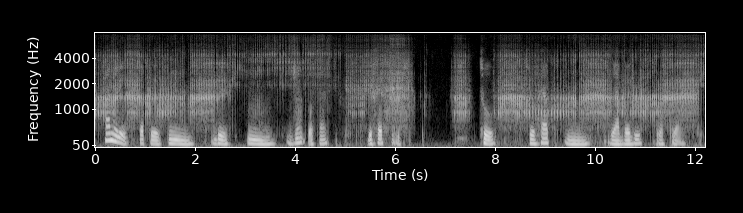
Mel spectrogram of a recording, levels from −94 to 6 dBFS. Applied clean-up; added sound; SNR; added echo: neural diffusion model UNIVERSE++.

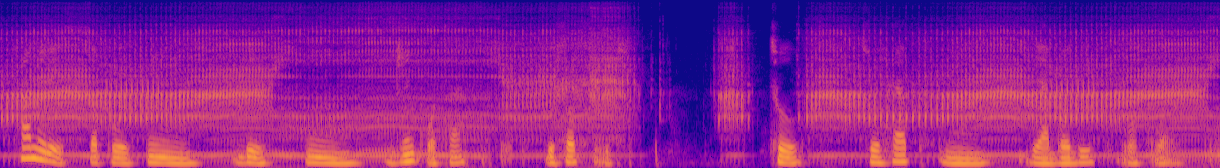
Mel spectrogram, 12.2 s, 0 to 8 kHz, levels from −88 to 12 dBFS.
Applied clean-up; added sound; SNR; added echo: none; Mechanisms; 8 dB; none.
